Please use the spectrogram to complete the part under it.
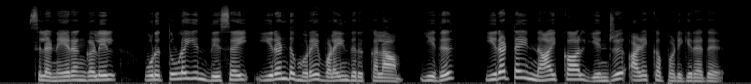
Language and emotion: Tamil, neutral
